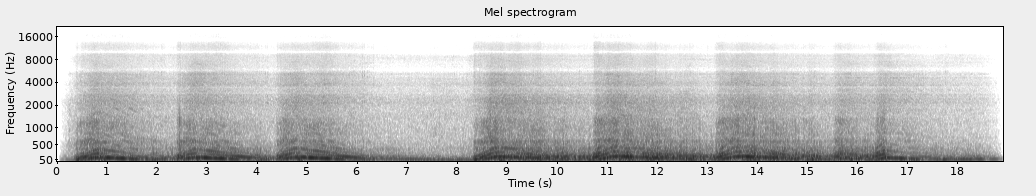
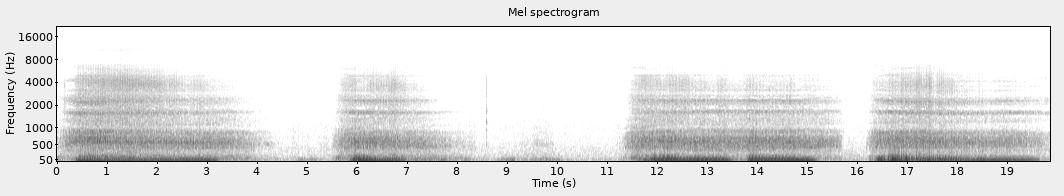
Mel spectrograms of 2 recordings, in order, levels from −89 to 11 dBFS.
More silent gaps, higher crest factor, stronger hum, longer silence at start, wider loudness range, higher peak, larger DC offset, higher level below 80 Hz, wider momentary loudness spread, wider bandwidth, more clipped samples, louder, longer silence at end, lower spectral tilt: neither; second, 12 dB vs 18 dB; neither; about the same, 0.25 s vs 0.15 s; second, 5 LU vs 12 LU; first, -2 dBFS vs -12 dBFS; neither; first, -24 dBFS vs -30 dBFS; second, 16 LU vs 20 LU; about the same, 5.6 kHz vs 5.2 kHz; neither; first, -16 LUFS vs -32 LUFS; about the same, 0.1 s vs 0.2 s; first, -10 dB/octave vs -8.5 dB/octave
